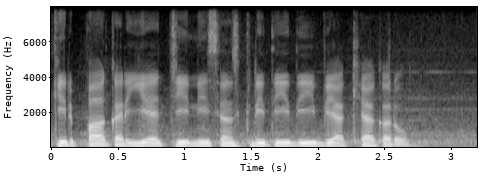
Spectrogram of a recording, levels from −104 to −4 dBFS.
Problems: none marked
